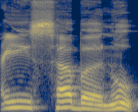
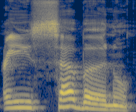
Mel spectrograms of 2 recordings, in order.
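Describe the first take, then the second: First: ईसबनु very slowly, with the ba bounced in qalqala; ईसबनु recited slowly with the ba echoing; recitation demo. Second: ईसबनु very slowly, with the lips reopening after the ba; slow ईसबनु with an echoing, released ba; open qalqala. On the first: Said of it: "सब नू दबाना नहीं है". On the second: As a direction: release the ba in ईसबनु, don't shut it off. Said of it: "दोबारा से खोल के कैसे". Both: Shown as a demonstration.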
